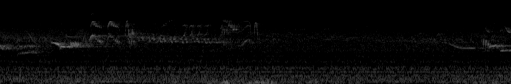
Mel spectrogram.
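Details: European pied flycatcher singing a brief, high, twittering phrase of quick sweet notes, then a short fragment after a pause, over steady hiss; 9 June 2019, excerpt from about 30 minutes of recording.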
